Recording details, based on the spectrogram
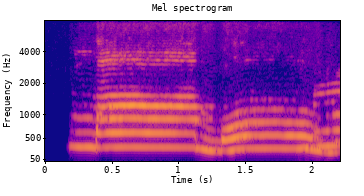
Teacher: якщо ми чуємо [музика] мамомумеми то звук м буде твердий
